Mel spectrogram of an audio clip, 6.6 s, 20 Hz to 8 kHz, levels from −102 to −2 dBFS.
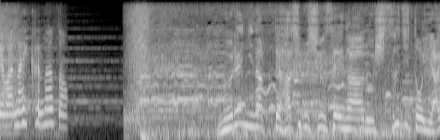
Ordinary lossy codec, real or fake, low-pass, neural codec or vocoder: none; real; 7.2 kHz; none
